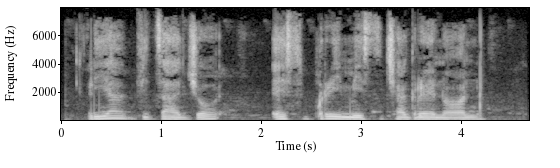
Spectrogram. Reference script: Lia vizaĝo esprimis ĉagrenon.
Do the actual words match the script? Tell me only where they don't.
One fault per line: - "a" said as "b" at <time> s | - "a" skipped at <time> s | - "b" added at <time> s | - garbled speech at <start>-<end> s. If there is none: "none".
none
